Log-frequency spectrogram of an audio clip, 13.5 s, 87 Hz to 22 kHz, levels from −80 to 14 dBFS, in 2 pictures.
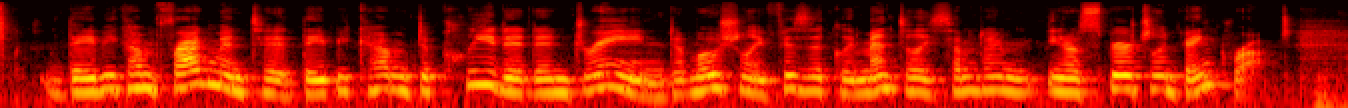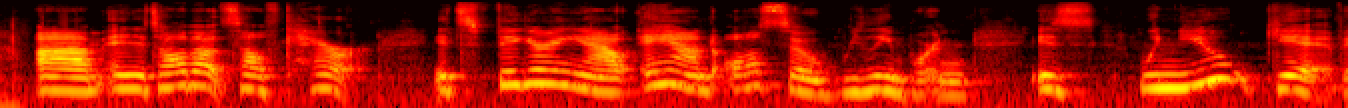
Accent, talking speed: American, 145 wpm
